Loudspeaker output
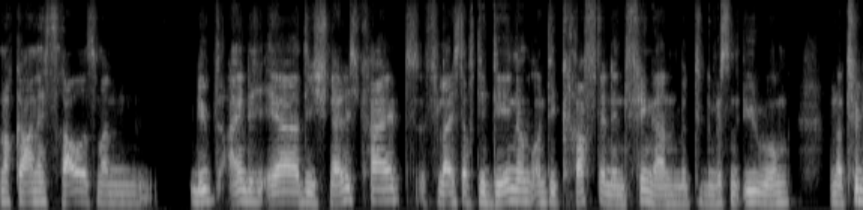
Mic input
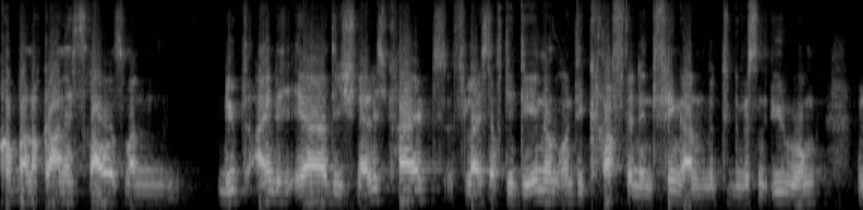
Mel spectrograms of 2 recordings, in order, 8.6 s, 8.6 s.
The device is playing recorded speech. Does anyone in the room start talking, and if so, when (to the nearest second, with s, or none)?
none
